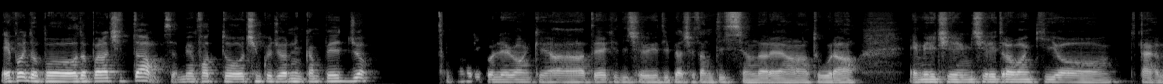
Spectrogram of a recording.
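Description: No technical faults can be heard anywhere in the recording. At no point does the sound reveal a moment where the audio chain went wrong.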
